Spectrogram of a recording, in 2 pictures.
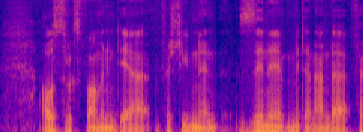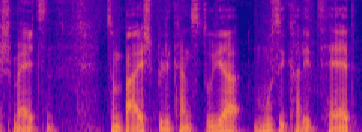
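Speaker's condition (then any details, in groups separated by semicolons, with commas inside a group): No condition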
